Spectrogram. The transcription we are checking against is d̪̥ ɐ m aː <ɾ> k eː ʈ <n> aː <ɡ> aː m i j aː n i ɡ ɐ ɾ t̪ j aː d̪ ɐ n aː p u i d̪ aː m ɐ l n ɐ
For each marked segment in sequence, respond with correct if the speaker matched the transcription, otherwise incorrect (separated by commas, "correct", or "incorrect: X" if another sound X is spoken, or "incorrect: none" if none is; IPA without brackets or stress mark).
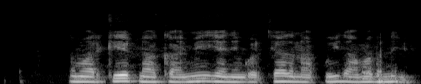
correct, correct, incorrect: k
